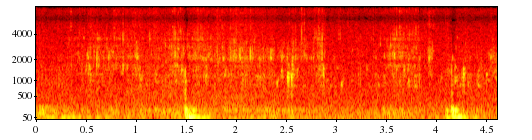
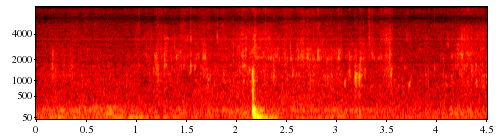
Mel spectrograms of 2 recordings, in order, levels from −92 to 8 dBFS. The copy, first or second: second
